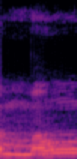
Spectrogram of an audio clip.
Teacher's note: تنوین کو واو سے ملا کر غنہ کے ساتھ پڑھیں گے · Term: ادغام ناقص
